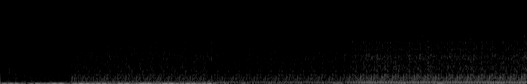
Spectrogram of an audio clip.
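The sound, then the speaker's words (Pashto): Boat engines heading to a dog island in the Indus near Karachi: a low, steady mechanical drone with a pulsing, uneven level at first, then a smoother hum that grows slightly fuller toward the end. “دا سپی چې کله هم د ورتلونکو کشتو د انجنونو آواز واوري نو دې ته ورغونډېدل شروع شي.”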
